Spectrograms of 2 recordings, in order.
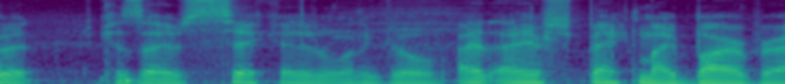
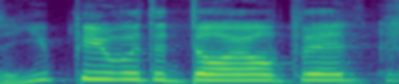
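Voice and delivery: loud indignant question; 6 semitones higher, 11 dB louder than usual. Retold or imitated. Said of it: "and Josh goes".

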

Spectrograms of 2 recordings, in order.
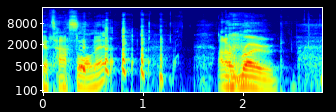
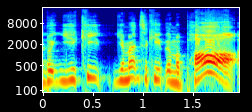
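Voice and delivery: higher and much louder protest; exasperated outburst; 10 semitones higher, 10 dB louder than usual. Retold or imitated. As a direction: burst out in mock outrage. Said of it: "he's like".

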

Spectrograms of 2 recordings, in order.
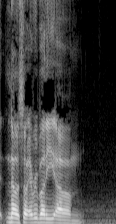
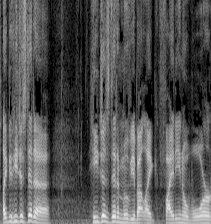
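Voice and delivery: normal talking voice

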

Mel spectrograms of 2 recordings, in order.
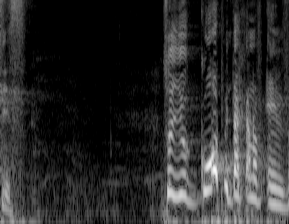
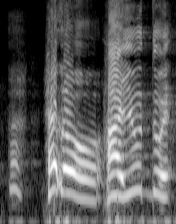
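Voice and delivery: mocking greeting; 4 semitones higher, 11 dB louder, slower than usual. Mocking the hotel staff greeting.

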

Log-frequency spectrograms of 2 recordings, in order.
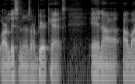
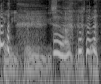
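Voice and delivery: exasperated plea; slower than usual. Retold or imitated. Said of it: "I'm like".

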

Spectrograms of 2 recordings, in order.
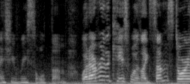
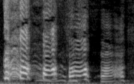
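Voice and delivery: high laugh; 11 semitones higher, 10 dB louder than usual. Real, not acted. Laughs at friend's joke.

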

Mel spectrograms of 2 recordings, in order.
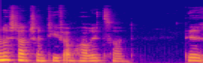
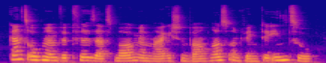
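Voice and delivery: plain reading voice

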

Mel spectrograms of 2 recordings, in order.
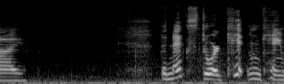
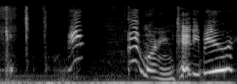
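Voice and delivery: much higher, bright bird voice; chirpy blackbird; 13 semitones higher, 6 dB louder than usual. Acted. Blackbird offers Teddy a worm, high chirpy voice. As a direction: hop in as a cheerful little bird.

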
